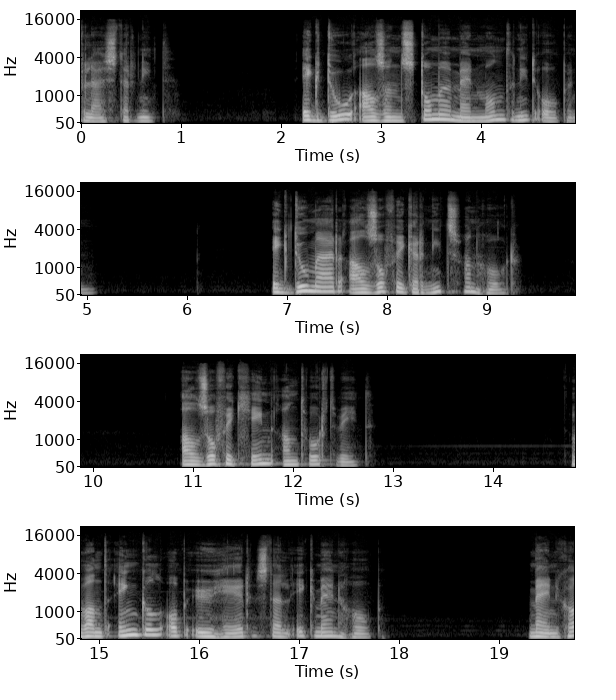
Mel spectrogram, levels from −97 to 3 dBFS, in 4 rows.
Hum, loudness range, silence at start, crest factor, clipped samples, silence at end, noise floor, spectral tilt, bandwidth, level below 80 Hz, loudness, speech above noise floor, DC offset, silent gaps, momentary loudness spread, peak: none; 6 LU; 0 s; 22 dB; under 0.1%; 0 s; -86 dBFS; -5.5 dB/octave; 14.5 kHz; -70 dBFS; -27 LUFS; 60 dB; under 0.1%; none; 11 LU; -6 dBFS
